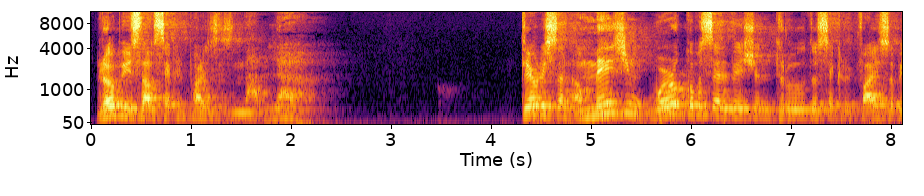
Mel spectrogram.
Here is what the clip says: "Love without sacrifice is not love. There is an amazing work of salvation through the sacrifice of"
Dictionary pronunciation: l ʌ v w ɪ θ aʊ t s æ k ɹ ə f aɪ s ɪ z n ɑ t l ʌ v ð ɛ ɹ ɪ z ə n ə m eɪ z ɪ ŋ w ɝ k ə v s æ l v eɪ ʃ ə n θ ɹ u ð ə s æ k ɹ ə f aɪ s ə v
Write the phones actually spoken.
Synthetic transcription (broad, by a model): l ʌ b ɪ s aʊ s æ k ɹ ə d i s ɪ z n ɑ t l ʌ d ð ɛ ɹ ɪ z ə n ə m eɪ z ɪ ŋ w ɝ k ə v s æ l v eɪ ʃ ə n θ ɹ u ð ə s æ k ɹ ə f aɪ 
